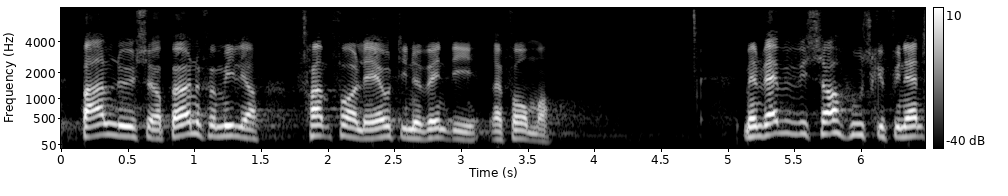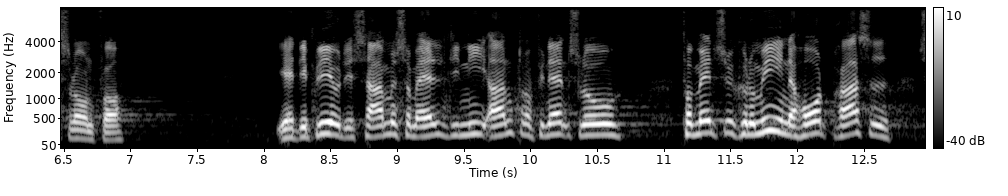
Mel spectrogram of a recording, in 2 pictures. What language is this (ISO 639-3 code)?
dan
